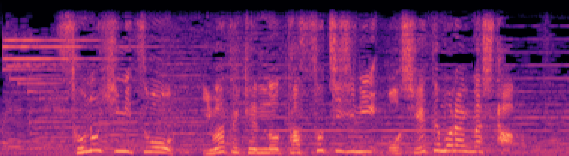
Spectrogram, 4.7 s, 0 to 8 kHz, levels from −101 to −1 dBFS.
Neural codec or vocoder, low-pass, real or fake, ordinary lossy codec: none; 7.2 kHz; real; none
